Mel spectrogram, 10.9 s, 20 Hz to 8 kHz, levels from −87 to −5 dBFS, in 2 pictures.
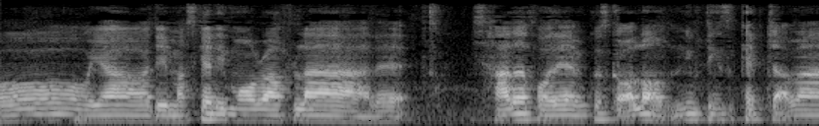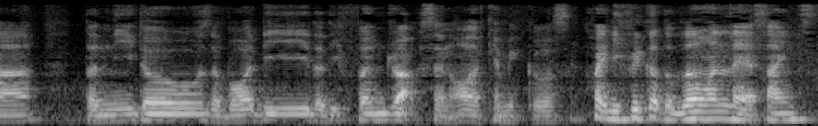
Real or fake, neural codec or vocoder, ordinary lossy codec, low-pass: real; none; none; 7.2 kHz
